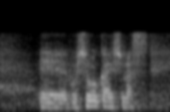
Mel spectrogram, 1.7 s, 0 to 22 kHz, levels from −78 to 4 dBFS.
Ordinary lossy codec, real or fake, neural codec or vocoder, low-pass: none; fake; codec, 16 kHz, 1.1 kbps, Voila-Tokenizer; none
